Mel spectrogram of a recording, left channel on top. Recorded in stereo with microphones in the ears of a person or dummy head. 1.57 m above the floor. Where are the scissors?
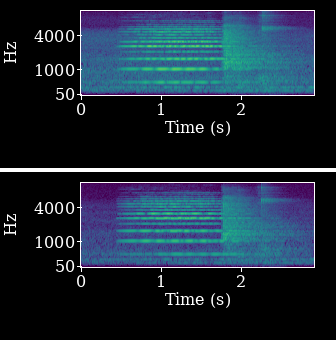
70° right (ahead or behind), 1.6 m.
